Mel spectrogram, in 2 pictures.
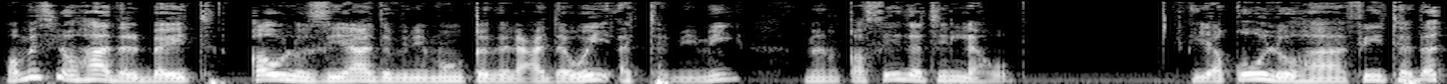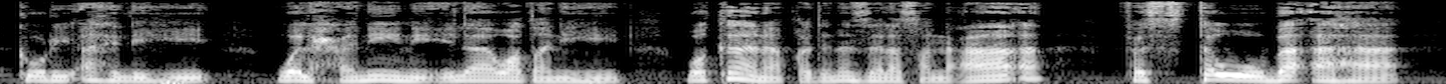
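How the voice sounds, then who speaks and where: A man teaching a grammar lesson, reciting quoted verses slowly and drawn out, and questioning his students rhetorically. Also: fairly high pitch, darkish tone. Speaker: Islamic scholar teaching grammar.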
